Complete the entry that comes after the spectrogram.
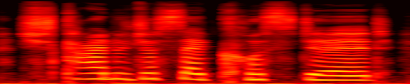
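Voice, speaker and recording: Animated young British woman. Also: a little high, measured pace, clean tone, no echo, clean studio sound. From England. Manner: animated, candid and self-mocking. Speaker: podcast host. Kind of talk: casual monologue.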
